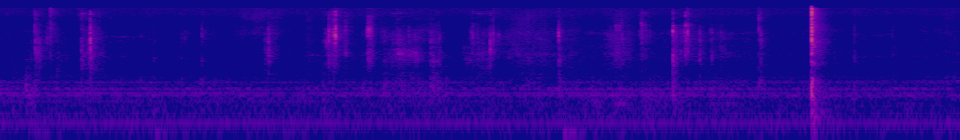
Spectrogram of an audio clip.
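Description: Small plastic Lego bricks being handled and pressed together: a scatter of light clicks, with one sharper snap about eight seconds in.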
